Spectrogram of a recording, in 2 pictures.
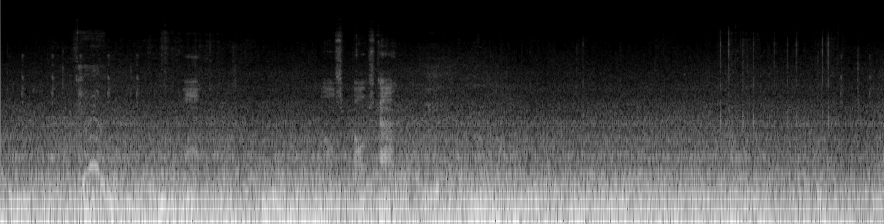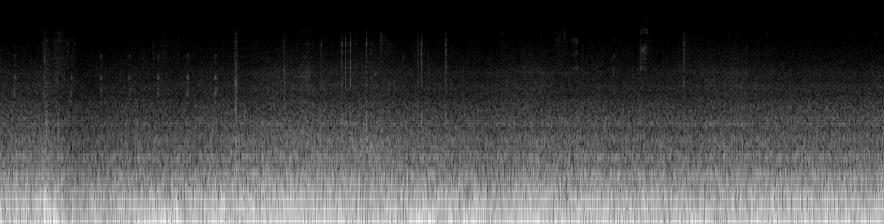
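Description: A car engine hums steadily while tyres roll on the road, heard from inside the car.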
